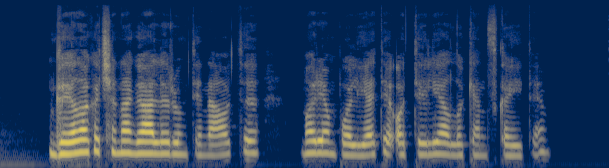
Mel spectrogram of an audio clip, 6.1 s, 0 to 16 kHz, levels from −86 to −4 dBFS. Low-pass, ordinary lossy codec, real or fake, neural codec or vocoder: 14.4 kHz; AAC, 64 kbps; real; none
